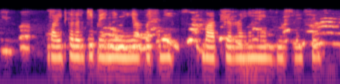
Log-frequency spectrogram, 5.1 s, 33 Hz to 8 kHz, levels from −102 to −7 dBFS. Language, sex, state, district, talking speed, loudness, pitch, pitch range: Hindi, female, Punjab, Kapurthala, 175 wpm, -17 LUFS, 195 Hz, 190-285 Hz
